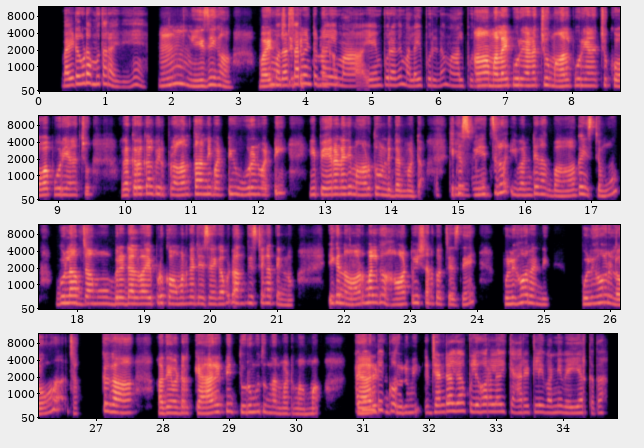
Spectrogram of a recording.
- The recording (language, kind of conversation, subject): Telugu, podcast, మీ ఇంట్లో మీకు అత్యంత ఇష్టమైన సాంప్రదాయ వంటకం ఏది?
- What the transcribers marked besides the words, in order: other background noise; in English: "ఈజీగా"; tapping; in English: "స్వీట్స్‌లో"; in English: "కామన్‌గా"; in English: "నార్మల్‌గా హాట్"; in English: "జనరల్‌గా"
